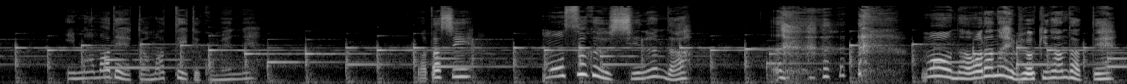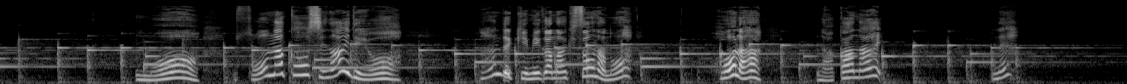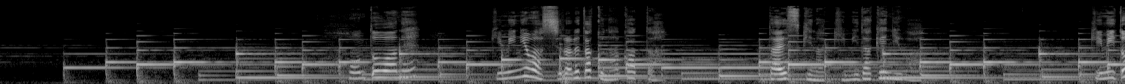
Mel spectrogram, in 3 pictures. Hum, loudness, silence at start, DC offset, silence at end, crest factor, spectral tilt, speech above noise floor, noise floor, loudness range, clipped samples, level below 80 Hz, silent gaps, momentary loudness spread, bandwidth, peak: none; -23 LUFS; 0 s; under 0.1%; 0 s; 22 dB; -2.5 dB/octave; 36 dB; -57 dBFS; 9 LU; under 0.1%; -56 dBFS; none; 14 LU; 16.5 kHz; -2 dBFS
